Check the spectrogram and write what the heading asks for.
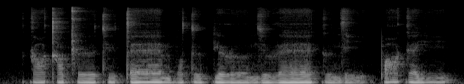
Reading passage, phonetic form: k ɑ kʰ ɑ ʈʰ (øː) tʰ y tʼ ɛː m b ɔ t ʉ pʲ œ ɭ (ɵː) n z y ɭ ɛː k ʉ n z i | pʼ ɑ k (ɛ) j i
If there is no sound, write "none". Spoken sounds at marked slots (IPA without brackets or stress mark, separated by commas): øː, ɵː, ɛ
